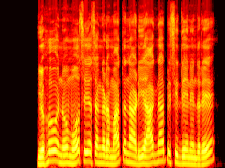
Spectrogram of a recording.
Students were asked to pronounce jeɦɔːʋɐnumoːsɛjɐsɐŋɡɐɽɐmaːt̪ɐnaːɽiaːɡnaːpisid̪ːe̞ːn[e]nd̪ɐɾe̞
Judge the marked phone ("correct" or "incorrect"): correct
